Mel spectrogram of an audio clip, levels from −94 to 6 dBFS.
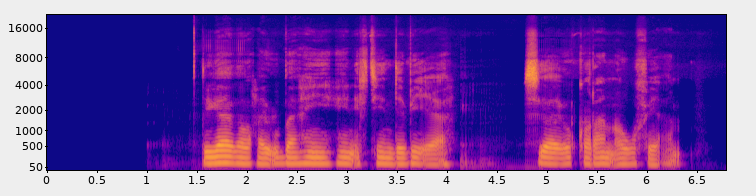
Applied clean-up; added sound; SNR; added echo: neural mask model DeepFilterNet 3.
